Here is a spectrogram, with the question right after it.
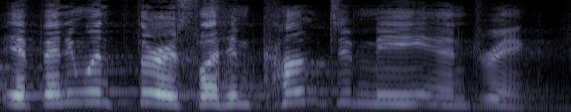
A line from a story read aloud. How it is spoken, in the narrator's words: Jesus stood up and cried out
